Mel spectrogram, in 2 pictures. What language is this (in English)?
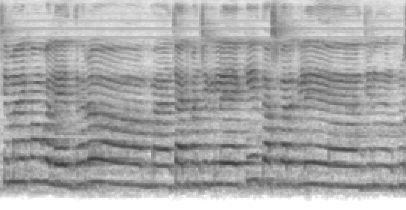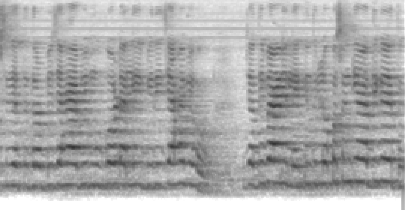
Odia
